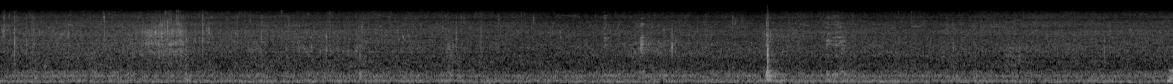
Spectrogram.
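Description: Steak pieces fry in a hot pan with a steady, dense sizzle and crackle throughout, with an occasional sharper pop and faint stirring sounds, and no one speaking.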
